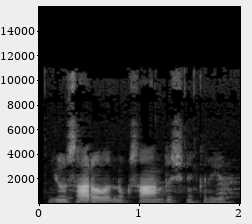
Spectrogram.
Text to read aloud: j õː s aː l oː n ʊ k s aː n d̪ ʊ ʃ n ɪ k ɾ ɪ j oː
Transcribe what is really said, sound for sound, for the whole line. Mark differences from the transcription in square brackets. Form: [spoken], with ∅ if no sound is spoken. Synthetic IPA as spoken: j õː s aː [ɾ] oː n ʊ k s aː n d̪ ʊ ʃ n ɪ k ɾ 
